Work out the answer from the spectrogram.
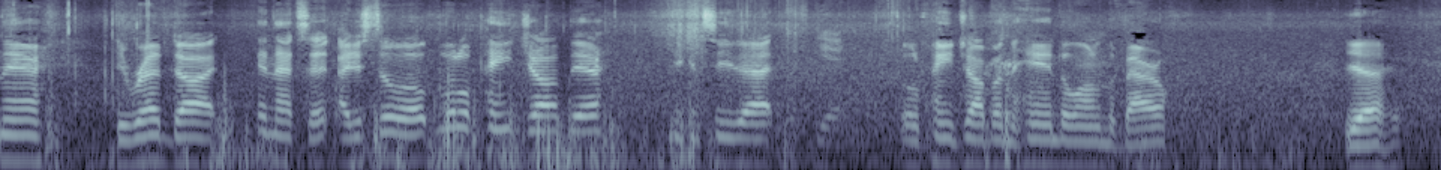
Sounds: Speech

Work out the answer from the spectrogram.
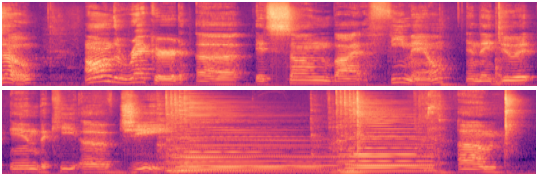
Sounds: Guitar, Speech, Strum, Plucked string instrument, Musical instrument

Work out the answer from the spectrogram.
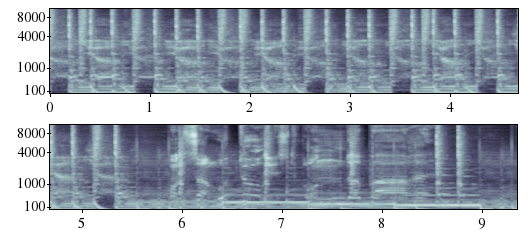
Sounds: Dance music, Music, Rock music

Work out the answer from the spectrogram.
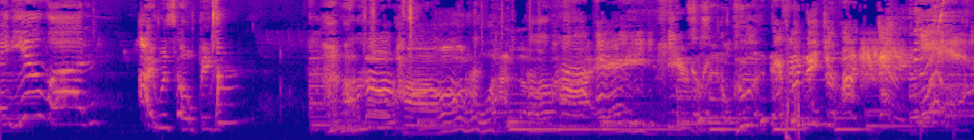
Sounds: Speech, Music

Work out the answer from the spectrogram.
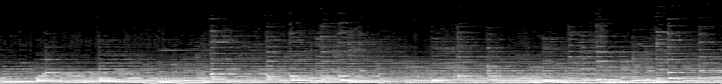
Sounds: Music

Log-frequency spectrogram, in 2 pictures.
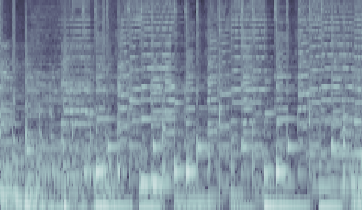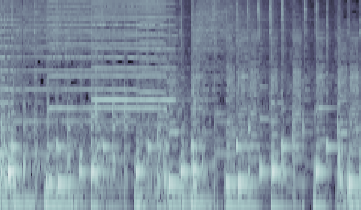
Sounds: Music, Salsa music

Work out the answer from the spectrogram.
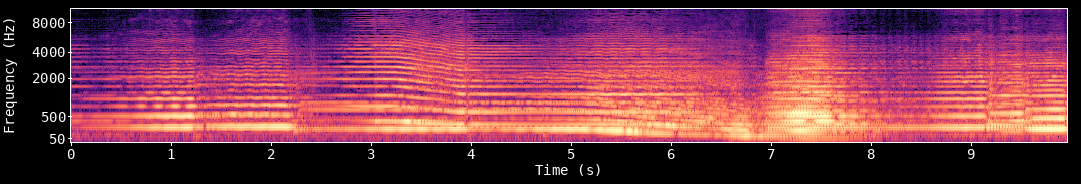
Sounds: String section

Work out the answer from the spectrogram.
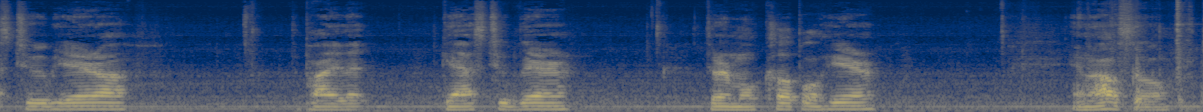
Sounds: Speech

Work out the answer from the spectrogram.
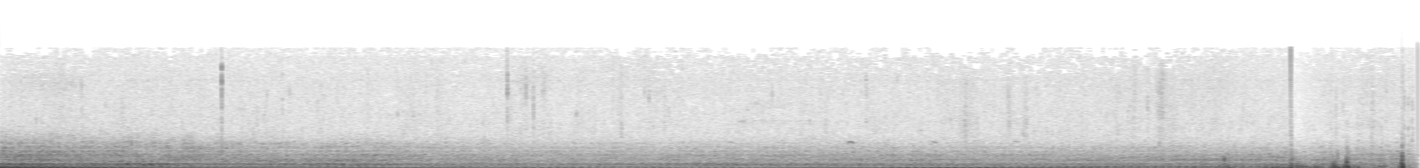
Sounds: outside, rural or natural, Vehicle, Aircraft

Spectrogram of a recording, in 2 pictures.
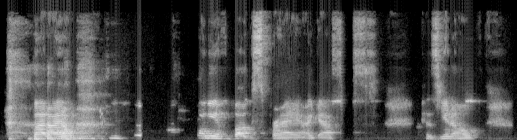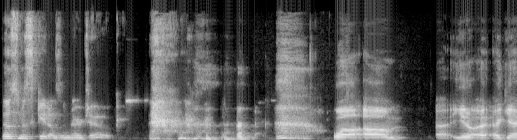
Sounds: Speech

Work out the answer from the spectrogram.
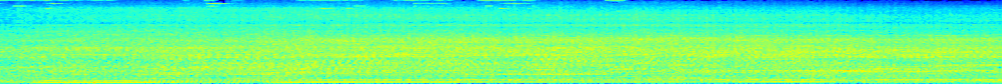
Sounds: Vehicle, Truck

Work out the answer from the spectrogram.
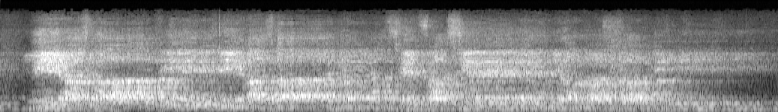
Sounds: Mantra

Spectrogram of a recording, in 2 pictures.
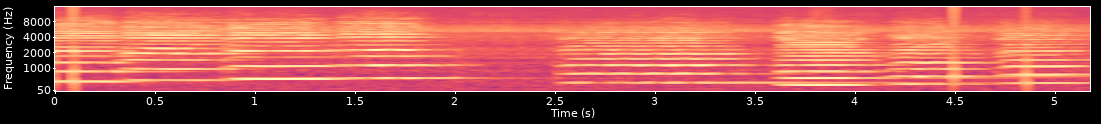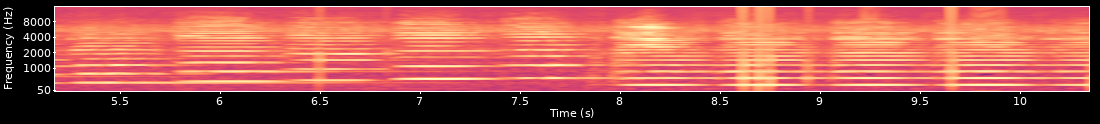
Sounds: Musical instrument, Music, Violin

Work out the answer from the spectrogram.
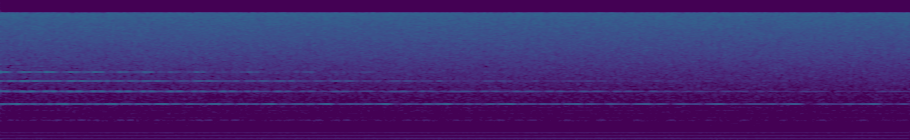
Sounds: Reverberation, Music

